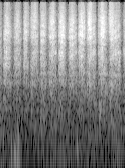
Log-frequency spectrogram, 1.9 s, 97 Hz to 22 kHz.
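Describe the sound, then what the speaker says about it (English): Quick rhythmic hand sanding with 100 grit sandpaper on the rear trunk lip of a 1929 Chrysler, a dry scratchy rasp repeating about six times a second, close up and fairly soft. "This 100 grit is much less aggressive than the 80"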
